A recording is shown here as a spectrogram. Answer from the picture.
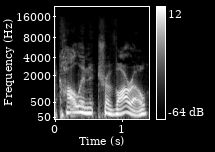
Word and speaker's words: Colin Trevorrow: after the original movie it is directed by Colin tavaro I believe that's how you say his name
